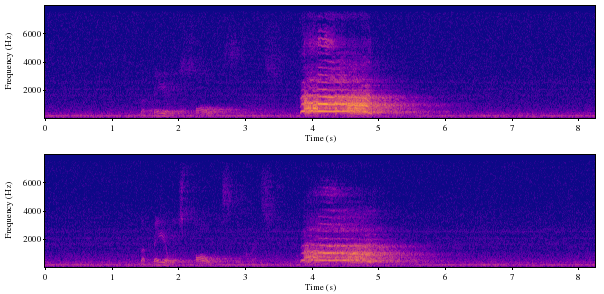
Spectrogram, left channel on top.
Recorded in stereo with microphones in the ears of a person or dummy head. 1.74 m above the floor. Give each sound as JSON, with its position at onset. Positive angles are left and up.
{"t": 1.4, "sound": "a man speaking", "side_deg": -30, "distance_m": 0.8}
{"t": 3.8, "sound": "a scream", "side_deg": 60, "distance_m": 2.0}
